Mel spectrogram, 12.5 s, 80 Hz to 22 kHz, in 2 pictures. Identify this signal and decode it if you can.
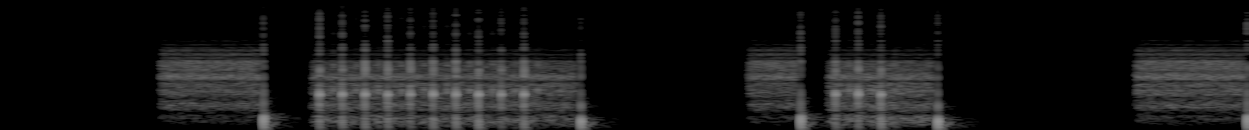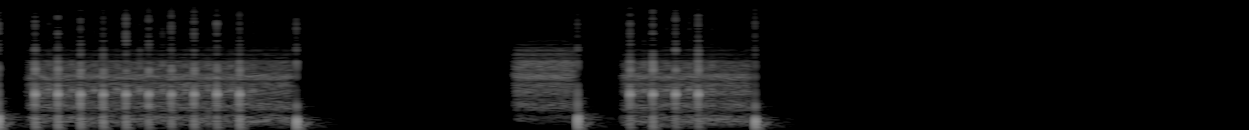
Pulse dialling, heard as a rotary dial, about 9 pulses a second. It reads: 0 3 0 4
